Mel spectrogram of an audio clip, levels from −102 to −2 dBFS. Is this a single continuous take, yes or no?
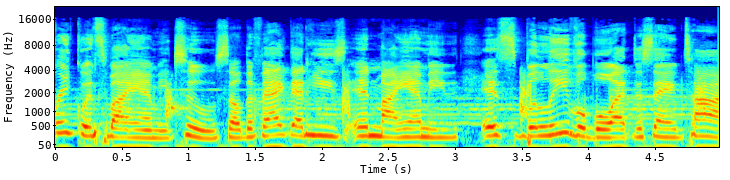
yes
